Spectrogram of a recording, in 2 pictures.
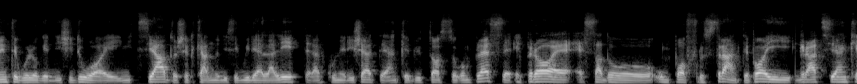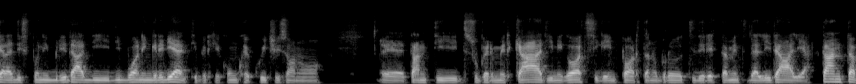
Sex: male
